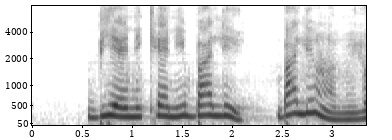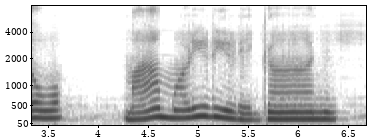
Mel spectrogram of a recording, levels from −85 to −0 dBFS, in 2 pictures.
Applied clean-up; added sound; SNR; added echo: neural separator model SepFormer DNS4.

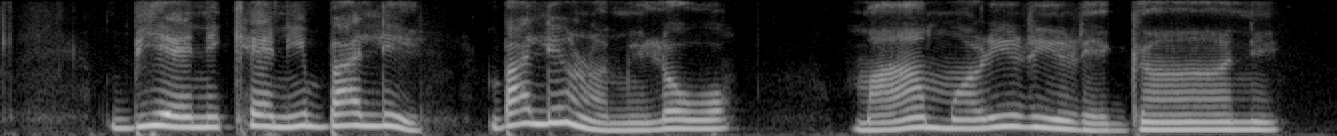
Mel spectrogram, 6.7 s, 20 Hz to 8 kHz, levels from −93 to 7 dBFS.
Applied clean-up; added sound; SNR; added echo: none; none; none; none.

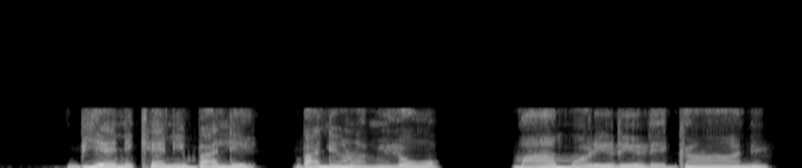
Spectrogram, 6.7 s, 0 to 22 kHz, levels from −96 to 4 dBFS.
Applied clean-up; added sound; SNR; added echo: neural mask model Resemble Enhance denoiser.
